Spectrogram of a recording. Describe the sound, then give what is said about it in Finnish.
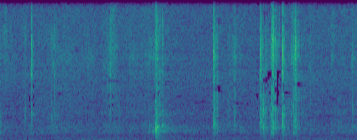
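Scattered keystrokes on a computer keyboard, fairly quiet: a few isolated taps spaced apart, then a quick burst of several keys near the end, with no voices. “Näppäimistö ei tottele.”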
